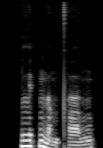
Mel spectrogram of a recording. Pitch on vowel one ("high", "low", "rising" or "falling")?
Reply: high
